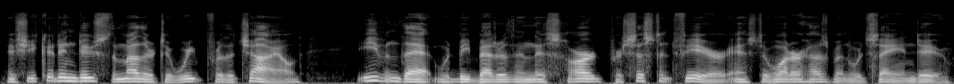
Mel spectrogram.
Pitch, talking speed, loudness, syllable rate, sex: 115 Hz, 190 wpm, -17 LUFS, 4.3 syllables/s, male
